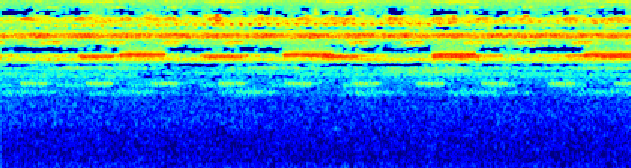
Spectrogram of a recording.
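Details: Evening park crickets: a constant high-pitched insect drone with brighter chirp pulses recurring at roughly one-second intervals, slightly uneven in timing; no voices or other animals stand out.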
